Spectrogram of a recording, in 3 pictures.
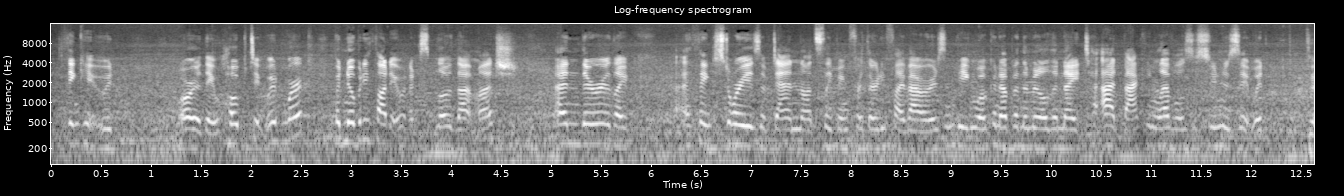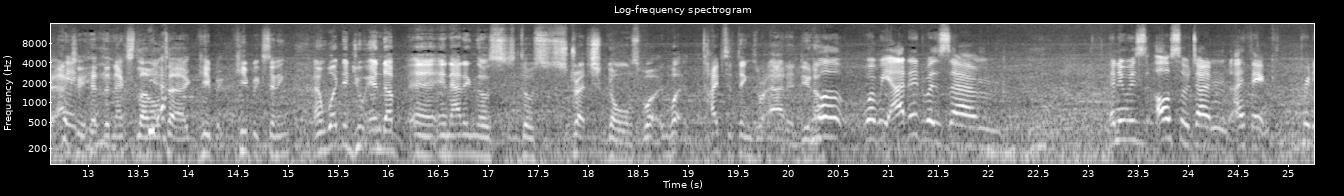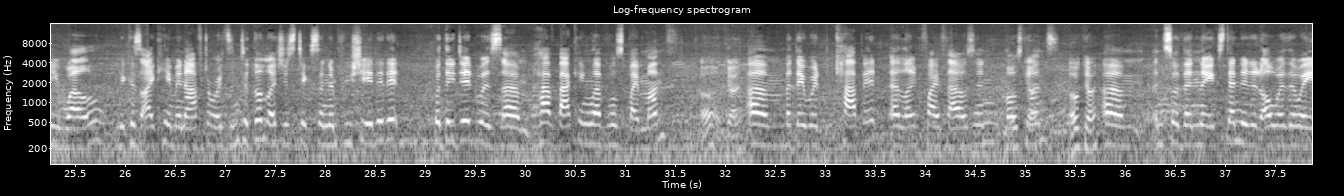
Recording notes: Recorded from the 2014 International Consumer Electronics Show in Las Vegas, Nevada.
